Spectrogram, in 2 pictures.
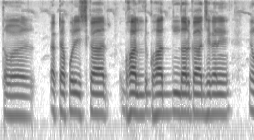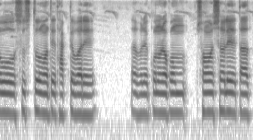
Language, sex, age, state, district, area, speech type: Bengali, male, 18-30, West Bengal, Uttar Dinajpur, urban, spontaneous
